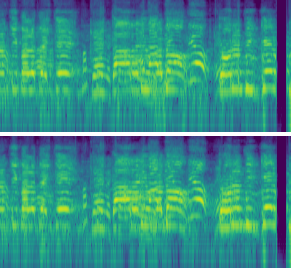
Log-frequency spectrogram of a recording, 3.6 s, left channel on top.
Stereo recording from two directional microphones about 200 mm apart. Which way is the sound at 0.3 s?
35° left (ahead or behind).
